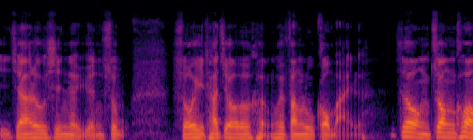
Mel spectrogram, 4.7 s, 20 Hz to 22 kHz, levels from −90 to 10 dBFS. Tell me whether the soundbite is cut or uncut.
uncut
